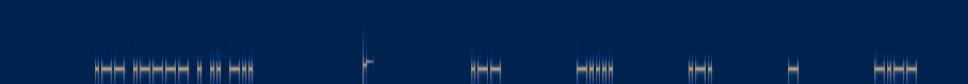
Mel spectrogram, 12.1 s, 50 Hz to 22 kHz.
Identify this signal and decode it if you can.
Morse code, heard as a keyed tone, about 32 wpm, spaced as for 13 wpm, 700 Hz. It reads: W1EID W6RTY
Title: USA Call Signs - 5 Characters - 8x Character Spacing - 30wpm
